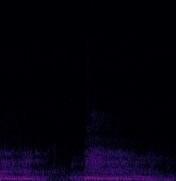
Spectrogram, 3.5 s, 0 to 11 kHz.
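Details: Dogs in their daily tussle over a toy squirrel, recorded 29 July 2023: low, rumbling, continuous growls with a steady throaty hum, easing briefly near the one-second mark and then swelling again to the end.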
